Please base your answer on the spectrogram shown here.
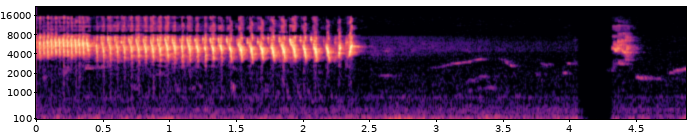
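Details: Canary giving a ngeriwik lure song, a sustained fast high trill of evenly pulsed notes lasting over two seconds and growing more distinct toward the end, followed by quiet and one short faint note.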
